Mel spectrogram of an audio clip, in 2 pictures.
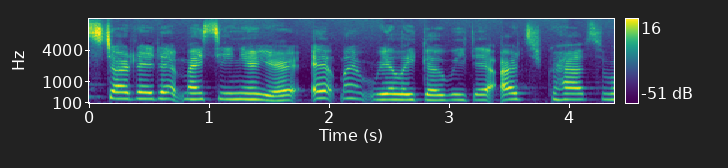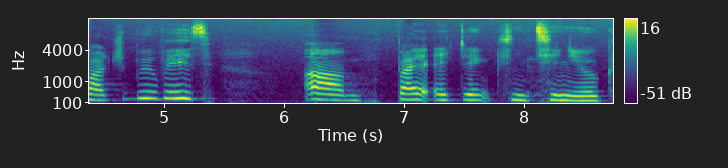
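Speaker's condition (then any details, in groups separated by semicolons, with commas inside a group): Cerebral palsy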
